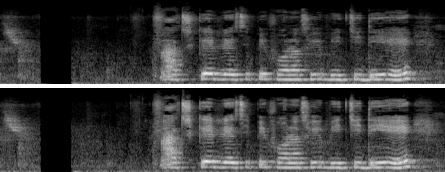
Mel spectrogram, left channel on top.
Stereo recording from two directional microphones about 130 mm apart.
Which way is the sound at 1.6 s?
80° left.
